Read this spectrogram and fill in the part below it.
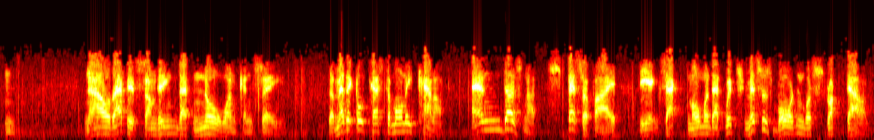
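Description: A man's voice: mid-range voice, very animated, normal speed, husky. A man acting a stern professional man in a murder drama, declamatory and emphatic, in 1930s radio style. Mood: forceful, measured. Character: stern 1890s doctor and district attorney in a murder drama. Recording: muffled, noisy 1930s radio recording.

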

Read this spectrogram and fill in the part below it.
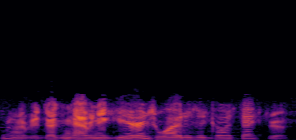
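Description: An actor playing a mild, fussy older pharmacist with a dry, hesitant manner in a 1950s radio comedy. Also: male voice, on the high side, very animated, fairly quick. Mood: mild, droll. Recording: muffled old radio recording.

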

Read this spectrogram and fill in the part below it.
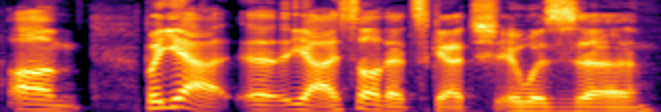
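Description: A man's voice: medium pitch, animated, normal speed, fairly bright tone, dry recording, clean studio sound. A man as a podcast guest, sarcastic and rambling, with lots of fillers. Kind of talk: casual podcast chat.

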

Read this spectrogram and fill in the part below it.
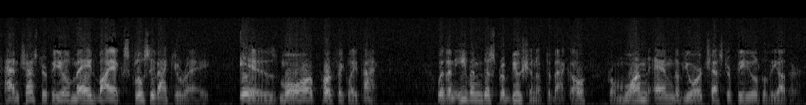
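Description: Husky, highly animated vintage radio adman. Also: moderate pace. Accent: American. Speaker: radio commercial announcer. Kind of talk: 1950s radio advertising read. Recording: dull vintage radio recording.

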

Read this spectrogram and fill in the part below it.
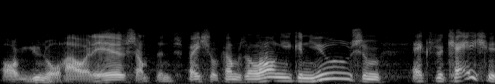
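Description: Folksy, animated small-town police chief. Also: male voice, medium pitch, normal speed. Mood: chummy, evasive. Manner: folksy, rambling, ungrammatical speech. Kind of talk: 1950s radio drama acting. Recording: dull vintage radio recording.

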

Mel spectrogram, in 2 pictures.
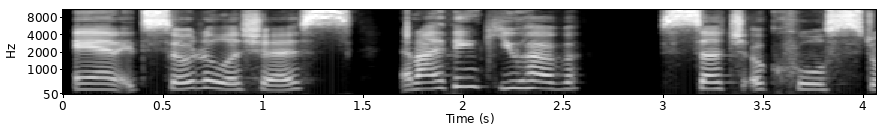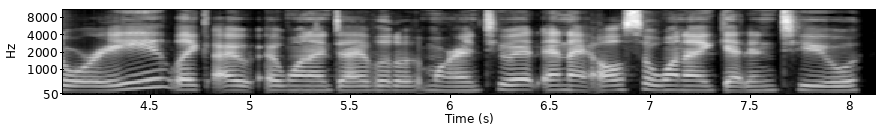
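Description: A woman's voice: medium pitch, steady tone, fairly quick, clear, resonant tone, no room sound, studio quality. A woman hosting a podcast in casual chat with a friend at home, bubbly, laughing often and swearing lightly. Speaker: podcast host.

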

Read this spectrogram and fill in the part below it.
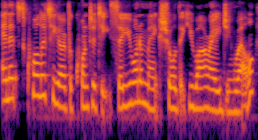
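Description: A woman's voice: mid-range voice, lively intonation, a little fast, darkish tone, dry recording, highs cut off. A woman with an Australian accent, a guest on a podcast, giving emphatic, direct advice on health in midlife. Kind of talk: podcast conversation.

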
